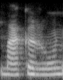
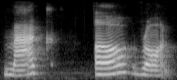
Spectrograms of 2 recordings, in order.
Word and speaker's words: macaron: thing it's like a small dart so it's pronounced macaroon in english but then in french you should actually say it as mac a ron macaron and then next is crepe a crepe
